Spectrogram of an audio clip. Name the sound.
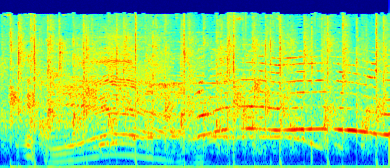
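audience round of applause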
